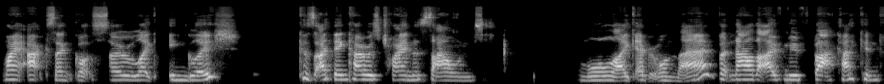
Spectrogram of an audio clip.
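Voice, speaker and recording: A young woman from Wales with a Welsh accent, Welsh her first language, chatting excitedly on a live stream. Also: mid-range voice, a little slow. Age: young adult. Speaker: host. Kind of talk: casual live-stream chat.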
